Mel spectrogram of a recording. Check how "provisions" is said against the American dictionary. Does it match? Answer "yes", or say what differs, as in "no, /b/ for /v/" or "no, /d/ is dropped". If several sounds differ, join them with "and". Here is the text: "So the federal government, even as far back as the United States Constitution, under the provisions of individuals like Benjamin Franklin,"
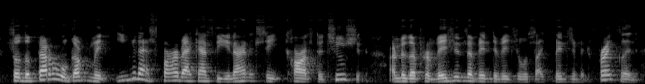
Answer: yes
